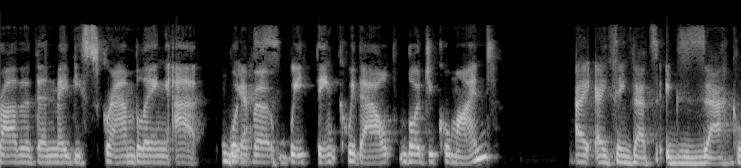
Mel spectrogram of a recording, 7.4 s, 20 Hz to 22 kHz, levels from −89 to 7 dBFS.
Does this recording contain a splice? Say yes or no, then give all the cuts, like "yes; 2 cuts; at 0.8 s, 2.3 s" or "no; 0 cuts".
no; 0 cuts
